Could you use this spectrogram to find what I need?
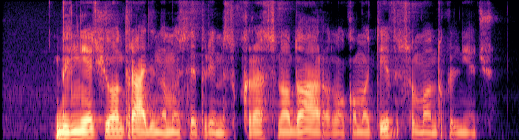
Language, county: Lithuanian, Vilnius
